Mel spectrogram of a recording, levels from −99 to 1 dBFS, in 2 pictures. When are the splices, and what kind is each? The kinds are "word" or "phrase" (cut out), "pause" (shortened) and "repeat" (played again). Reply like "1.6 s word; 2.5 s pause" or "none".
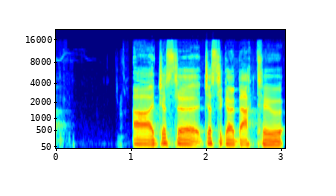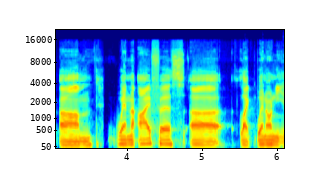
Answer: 3.7 s pause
